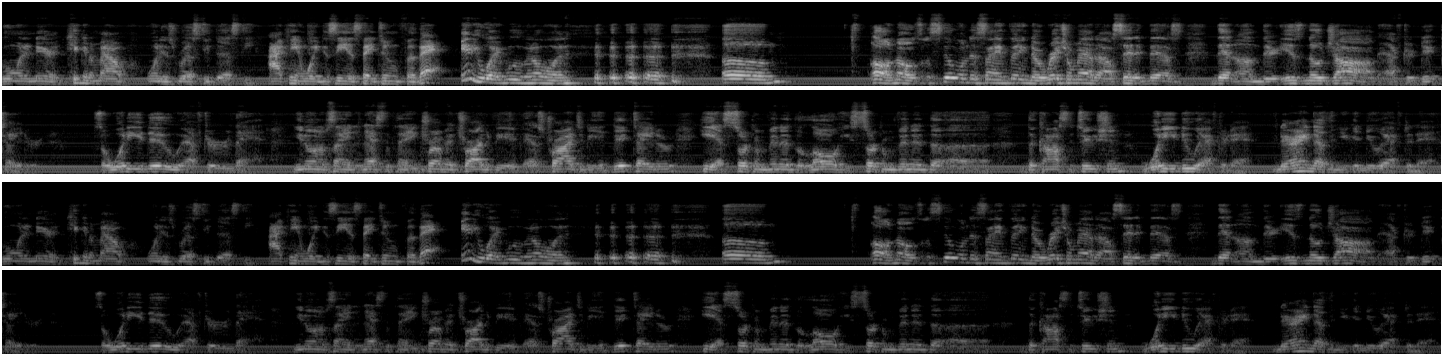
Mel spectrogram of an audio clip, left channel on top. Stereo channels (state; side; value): quieter; right; 10.5 dB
